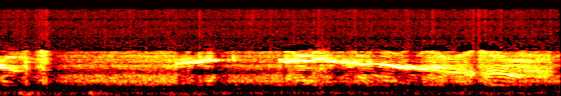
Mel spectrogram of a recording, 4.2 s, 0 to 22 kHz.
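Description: Lower-sideband voice from a Yaesu FT-897 transceiver receiving on the 40 m band, sliding in pitch as the tuning knob is turned across a station. There is a short dip shortly after the start, and the voice glides steadily downward in the second half.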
